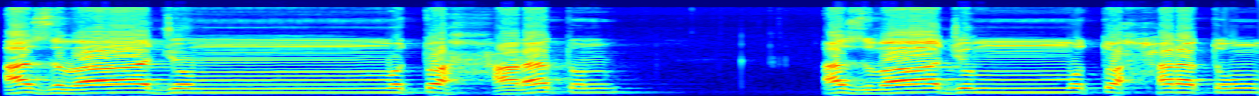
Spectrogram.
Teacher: ازواج مطہرۃ میں یہاں پہ ادغام بالغنہ ہوگا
